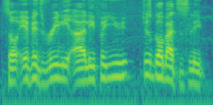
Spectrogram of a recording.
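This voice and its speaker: A man's voice: mid-range voice, a little fast, soft background music. Chatty male streamer reading patch notes. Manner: chatty, reads patch notes aloud and reacts. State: tired, yawning. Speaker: livestreamer. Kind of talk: casual live-stream commentary.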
